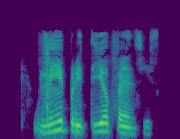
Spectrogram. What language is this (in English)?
Esperanto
